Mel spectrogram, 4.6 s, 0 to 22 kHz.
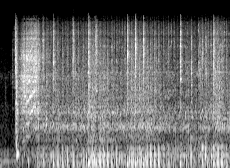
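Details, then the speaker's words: Predator 224cc engine on Mega Moto minibike with added electric starter kit powered by 18V Ryobi battery, choke on: brief starter whirr, catches quickly and settles into steady, even quick idle; normal start and idle. "look at that look at that it's running i like it i like it"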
